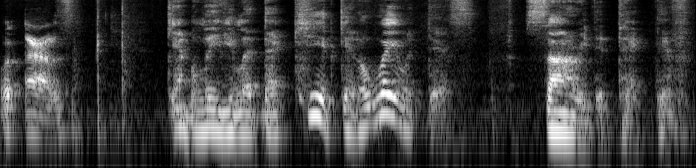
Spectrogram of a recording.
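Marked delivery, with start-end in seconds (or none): 1.2-3.6 put-on tough-guy New York mobster accent. Showing the voice he kept doing: New York gangster voice. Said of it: "my New York gangster voice".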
